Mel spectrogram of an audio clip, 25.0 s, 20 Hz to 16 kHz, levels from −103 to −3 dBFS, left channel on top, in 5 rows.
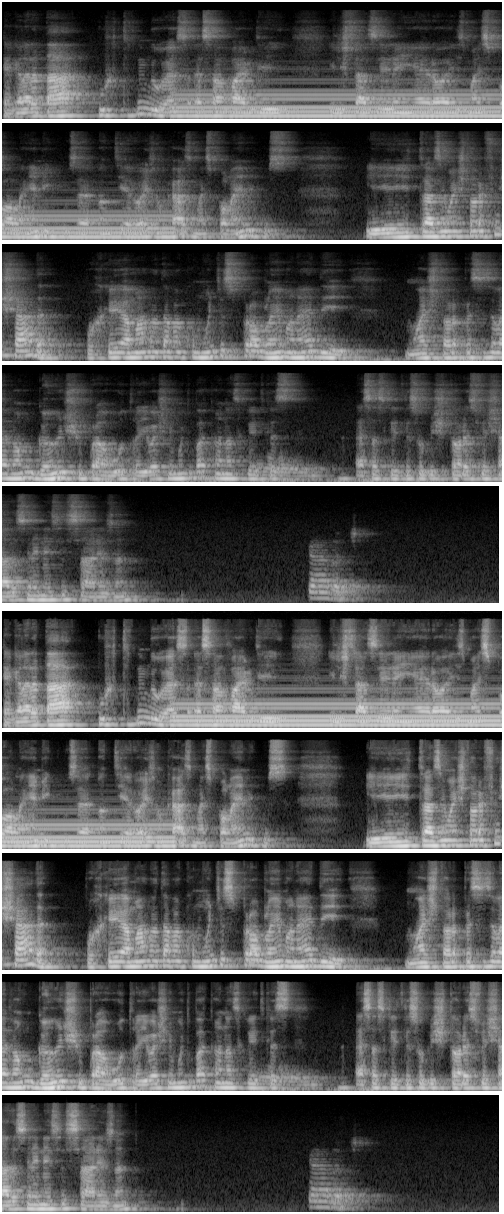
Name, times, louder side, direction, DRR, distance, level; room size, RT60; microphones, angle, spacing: voice 1, 0.0-8.3 8.6-13.7 14.0-17.9 18.4-21.4, right 4 dB, 70° right, 0.7 m, -28 dB
sound 1, 1.7-6.7, right 4 dB, 35° right, 0.4 m, -26 dB
sound 2, 13.4-13.8 14.2-14.7 15.1-15.5 15.9-16.3 16.7-17.1 17.5-17.9 18.2-18.7 19.0-19.1, right 1 dB, 50° left, 6.2 m, -49 dB
voice 2, 17.5-18.0 23.1-23.5, left 1 dB, 80° left, 4.1 m, -40 dB
21.5 x 9.1 x 4.0 m
head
